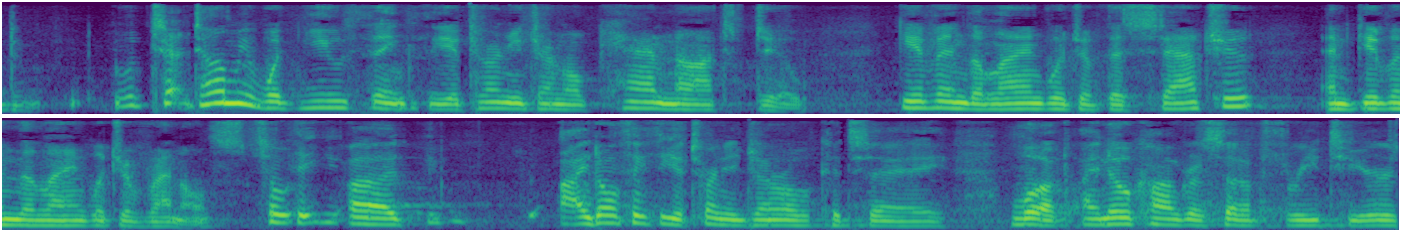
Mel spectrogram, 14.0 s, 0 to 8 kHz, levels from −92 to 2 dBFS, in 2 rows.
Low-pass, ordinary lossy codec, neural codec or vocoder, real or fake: 7.2 kHz; AAC, 32 kbps; codec, 16 kHz in and 24 kHz out, 2.2 kbps, FireRedTTS-2 codec; fake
